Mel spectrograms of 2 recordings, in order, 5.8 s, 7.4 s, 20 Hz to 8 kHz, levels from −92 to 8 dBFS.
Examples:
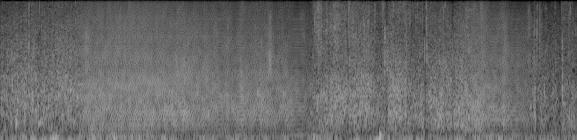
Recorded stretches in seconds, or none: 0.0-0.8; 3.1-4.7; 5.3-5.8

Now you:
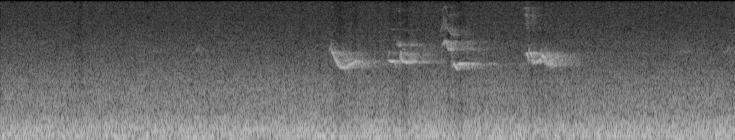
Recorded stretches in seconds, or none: 0.0-7.4

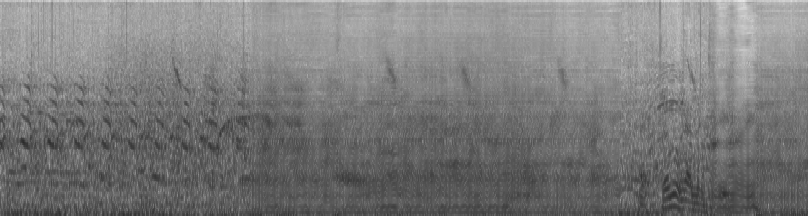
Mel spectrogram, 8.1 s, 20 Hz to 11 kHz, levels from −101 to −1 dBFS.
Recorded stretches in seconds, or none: 0.0-2.5; 6.2-7.1

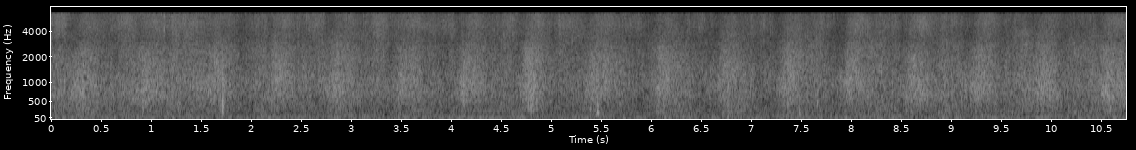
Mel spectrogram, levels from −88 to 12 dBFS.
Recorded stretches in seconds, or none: 0.0-10.8

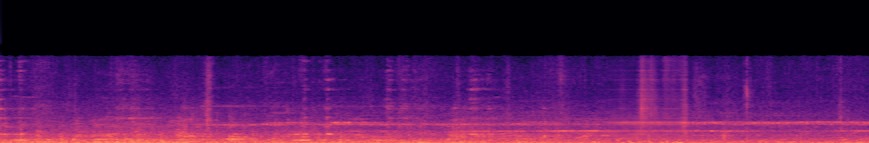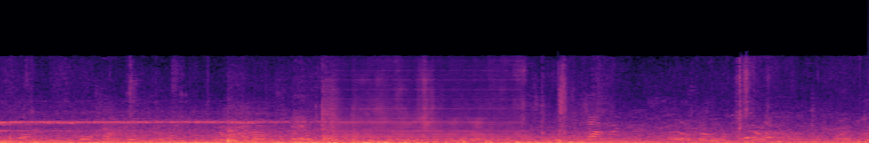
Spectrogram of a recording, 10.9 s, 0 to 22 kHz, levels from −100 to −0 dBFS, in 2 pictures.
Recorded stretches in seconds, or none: 0.0-3.8; 4.3-7.5; 8.7-10.9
